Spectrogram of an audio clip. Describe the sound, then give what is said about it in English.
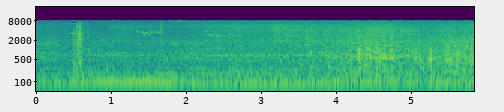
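A truck on a ranch drives off down a dirt road after backing into a corral: a steady, low engine rumble continues throughout, with rougher rattling and crunching building in the last couple of seconds. No one speaks. “Charlie puts the truck in gear, backs into a corral, then heads back down the dirt road.”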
